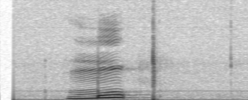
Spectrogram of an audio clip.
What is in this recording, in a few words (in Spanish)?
"humo", Q'anjob'al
